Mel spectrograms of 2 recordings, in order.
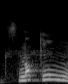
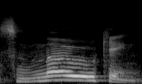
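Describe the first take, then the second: First: The first vowel is a short o sound. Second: The first vowel is a long oh sound. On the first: The speaker calls it wrong. "Smocking, no" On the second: The speaker calls it right. "Smoking, not smocking"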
